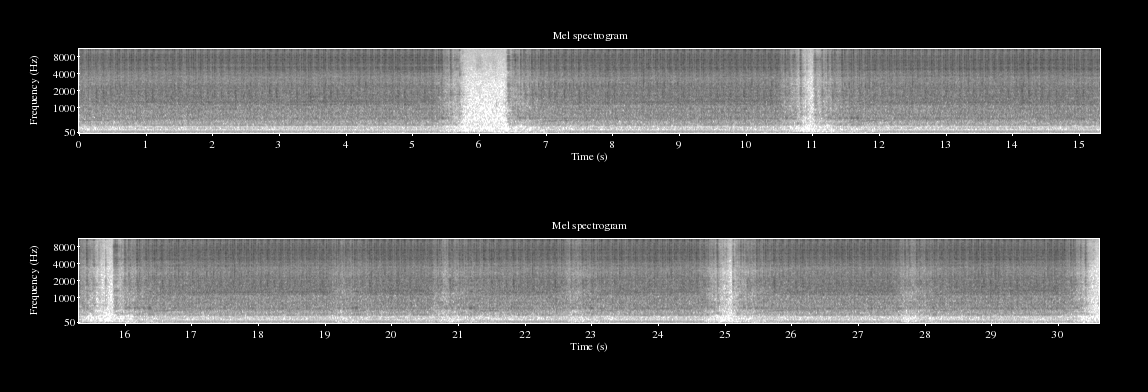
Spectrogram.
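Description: Sewing machine stitching during free-motion quilting, running steadily for stretches of four to nine seconds and stopping briefly about four times as the quilt is repositioned.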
